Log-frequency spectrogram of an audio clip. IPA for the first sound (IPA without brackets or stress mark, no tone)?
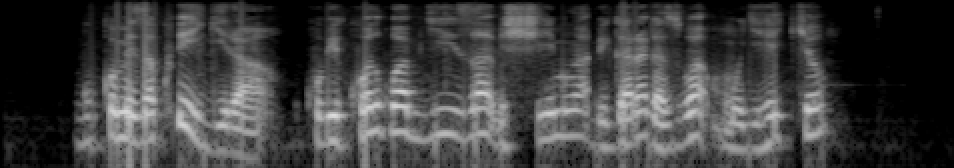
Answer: ɡ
